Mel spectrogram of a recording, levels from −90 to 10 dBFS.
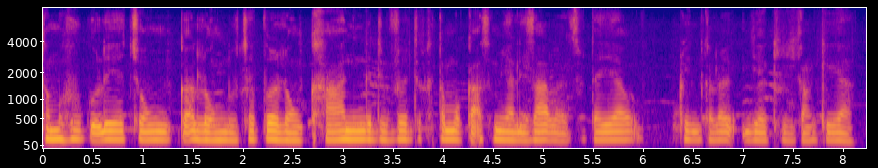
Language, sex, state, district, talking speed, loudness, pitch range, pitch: Wancho, male, Arunachal Pradesh, Longding, 210 wpm, -17 LUFS, 120-130 Hz, 125 Hz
